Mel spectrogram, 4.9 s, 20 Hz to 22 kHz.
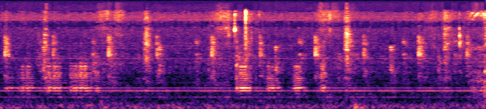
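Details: Hammond Gloria electric alarm clock from about 1933, a non-self-starting movement spun by hand: a faint steady hum under quick, irregular ticking and rattle. The movement runs but is noisy and is to be opened and cleaned.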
